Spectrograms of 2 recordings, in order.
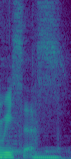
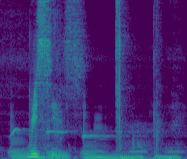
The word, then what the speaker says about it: Reese's: them pretty high up chocolate is better than recess reese's how do you say it reese's reese's recess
